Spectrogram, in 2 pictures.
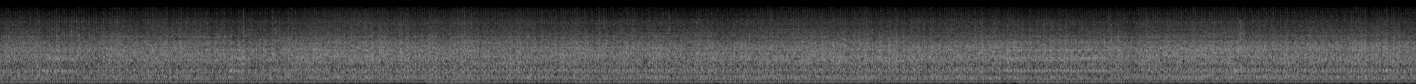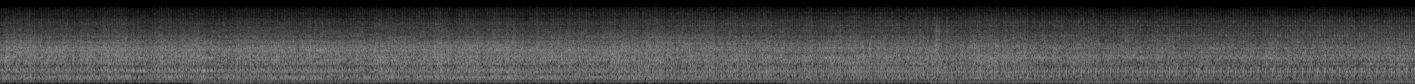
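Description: Terraplane TD38 (Dongfeng) tractor's diesel engine running steadily, heard from the operator's seat while the front loader is worked to dump and spread gravel.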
